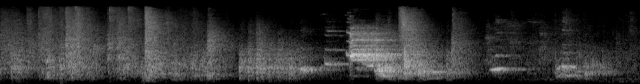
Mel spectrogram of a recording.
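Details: Two miniature schnauzer puppy brothers born on 10 October, giving short, thin whimpers and yips in uneven bursts, with a clearer drawn-out high whine near the middle and a few brief squeaks toward the end.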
